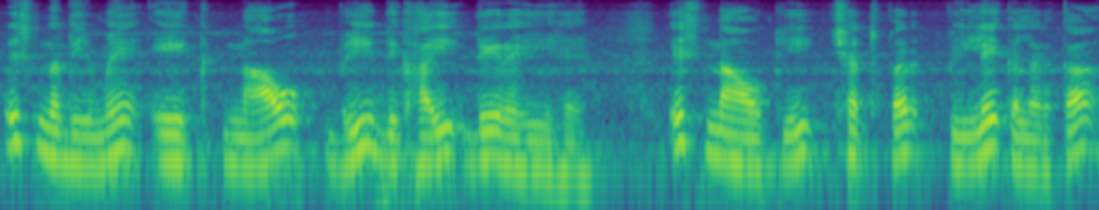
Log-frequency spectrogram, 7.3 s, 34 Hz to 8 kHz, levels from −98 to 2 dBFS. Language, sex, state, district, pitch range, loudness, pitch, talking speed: Hindi, male, Madhya Pradesh, Dhar, 115-150 Hz, -18 LUFS, 125 Hz, 145 wpm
